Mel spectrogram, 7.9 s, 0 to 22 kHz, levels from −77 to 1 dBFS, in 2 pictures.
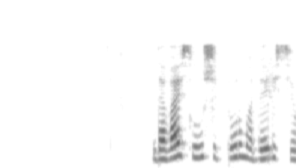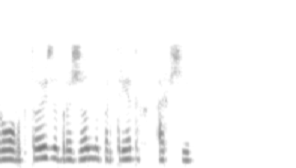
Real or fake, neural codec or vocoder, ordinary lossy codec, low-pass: real; none; MP3, 32 kbps; 7.2 kHz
